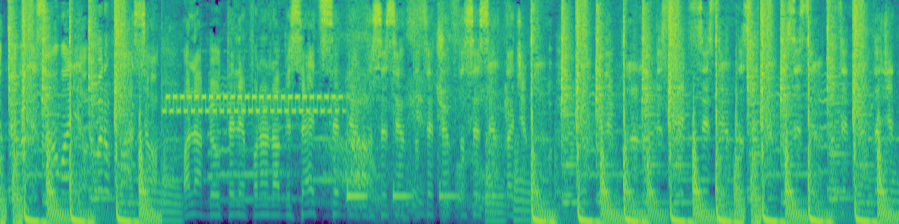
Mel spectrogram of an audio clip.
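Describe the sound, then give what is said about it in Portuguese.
A phone ringtone chirps briefly over a pounding funk automotivo beat, its bright electronic tone standing out as the drums drop away for a moment before the loud, bass-heavy rhythm kicks back in. “Alguém ligou pra mim.”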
